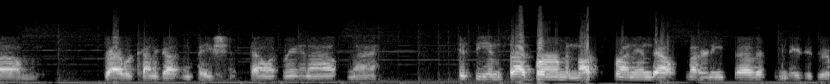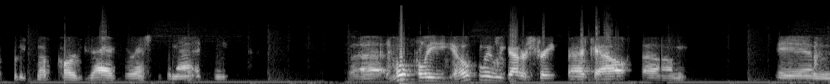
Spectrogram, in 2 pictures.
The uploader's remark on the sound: over the phone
